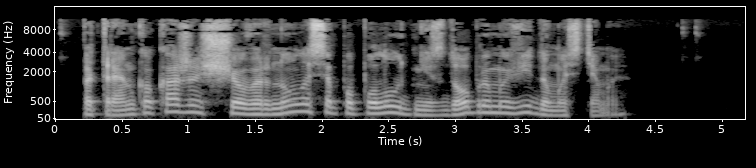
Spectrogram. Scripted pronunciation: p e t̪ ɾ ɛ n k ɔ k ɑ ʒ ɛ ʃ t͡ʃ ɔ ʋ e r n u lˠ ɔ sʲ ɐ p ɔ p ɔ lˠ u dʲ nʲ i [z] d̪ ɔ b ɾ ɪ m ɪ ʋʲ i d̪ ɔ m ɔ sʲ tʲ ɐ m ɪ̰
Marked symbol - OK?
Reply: yes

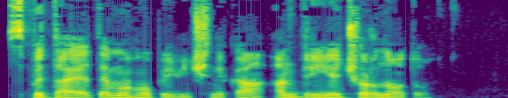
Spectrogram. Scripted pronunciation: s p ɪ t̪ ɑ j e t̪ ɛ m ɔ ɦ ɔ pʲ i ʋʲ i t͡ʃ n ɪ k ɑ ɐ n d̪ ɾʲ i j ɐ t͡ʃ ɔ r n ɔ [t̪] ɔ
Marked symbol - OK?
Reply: yes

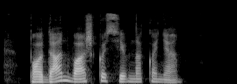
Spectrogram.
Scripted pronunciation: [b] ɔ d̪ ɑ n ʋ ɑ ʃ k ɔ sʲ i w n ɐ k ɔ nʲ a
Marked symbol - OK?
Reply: no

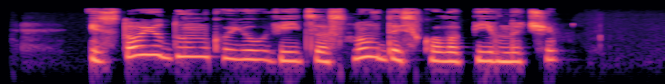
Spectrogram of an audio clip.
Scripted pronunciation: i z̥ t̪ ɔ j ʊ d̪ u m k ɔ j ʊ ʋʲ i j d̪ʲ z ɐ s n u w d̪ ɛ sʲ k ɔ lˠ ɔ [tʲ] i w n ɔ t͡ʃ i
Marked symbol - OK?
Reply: no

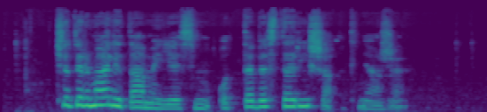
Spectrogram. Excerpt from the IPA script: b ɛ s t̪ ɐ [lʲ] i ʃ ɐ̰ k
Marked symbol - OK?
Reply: no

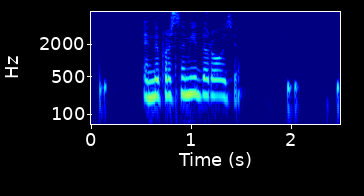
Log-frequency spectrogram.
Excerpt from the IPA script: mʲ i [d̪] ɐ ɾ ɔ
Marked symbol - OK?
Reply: yes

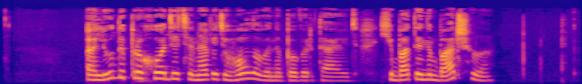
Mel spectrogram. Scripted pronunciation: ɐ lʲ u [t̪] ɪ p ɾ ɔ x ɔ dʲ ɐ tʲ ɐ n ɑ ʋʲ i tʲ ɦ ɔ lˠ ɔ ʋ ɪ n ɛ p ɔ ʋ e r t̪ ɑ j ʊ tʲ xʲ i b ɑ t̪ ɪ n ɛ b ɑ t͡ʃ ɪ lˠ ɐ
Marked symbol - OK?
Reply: no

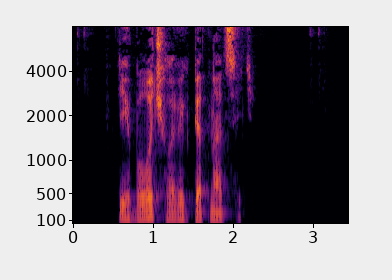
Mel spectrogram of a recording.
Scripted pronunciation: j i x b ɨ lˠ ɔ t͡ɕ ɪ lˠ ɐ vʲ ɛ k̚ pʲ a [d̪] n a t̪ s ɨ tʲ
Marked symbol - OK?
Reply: no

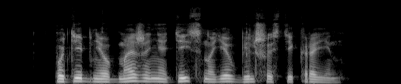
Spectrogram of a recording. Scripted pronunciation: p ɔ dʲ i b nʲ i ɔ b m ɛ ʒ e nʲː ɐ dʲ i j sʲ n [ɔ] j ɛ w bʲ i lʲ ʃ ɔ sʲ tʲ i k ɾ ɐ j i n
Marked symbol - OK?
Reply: yes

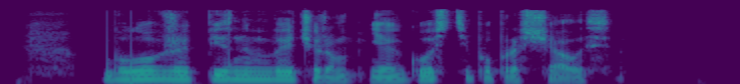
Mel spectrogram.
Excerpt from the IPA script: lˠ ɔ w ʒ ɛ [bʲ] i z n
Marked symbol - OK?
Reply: no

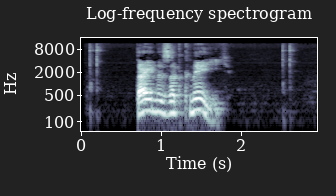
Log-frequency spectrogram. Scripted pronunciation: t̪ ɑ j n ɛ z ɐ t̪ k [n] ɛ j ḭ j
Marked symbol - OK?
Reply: yes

